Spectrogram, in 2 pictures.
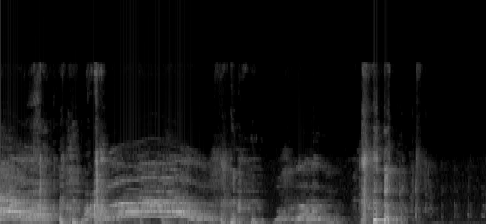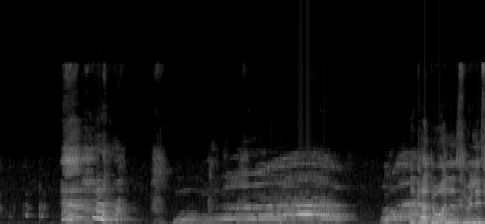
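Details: Fighting, angry domestic cats trading loud, harsh yowls and screeching wails in bursts separated by short silences, the calls arching up and down with dense harmonics.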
